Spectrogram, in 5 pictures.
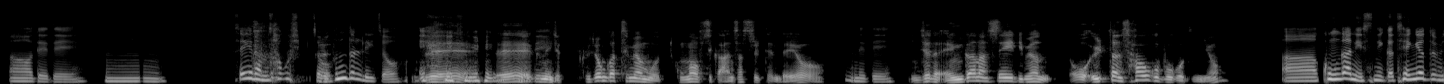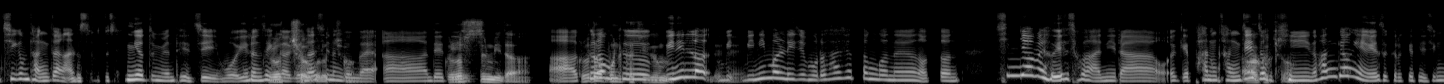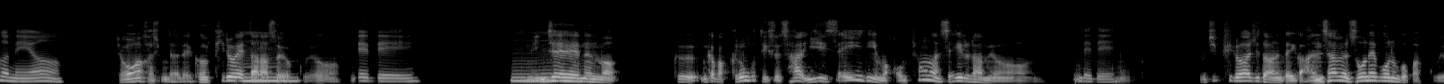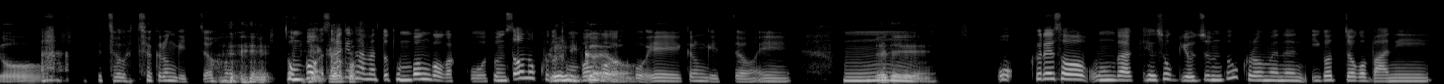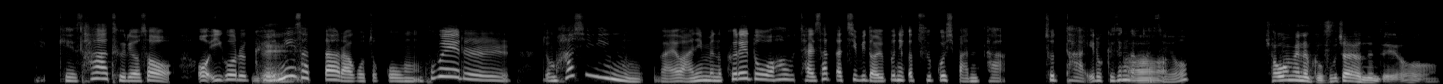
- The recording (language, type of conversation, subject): Korean, advice, 여유로 하는 지출을 하면 왜 죄책감이 들어서 즐기지 못하나요?
- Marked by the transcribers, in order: cough; laughing while speaking: "예"; laugh; tapping; other background noise; laughing while speaking: "아"; laughing while speaking: "예"; laugh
